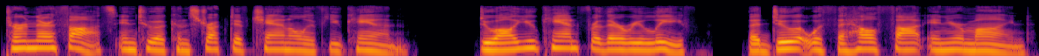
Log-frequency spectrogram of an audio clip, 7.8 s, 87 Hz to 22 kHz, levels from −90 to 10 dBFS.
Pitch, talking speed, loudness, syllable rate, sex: 160 Hz, 210 wpm, -18 LUFS, 4.9 syllables/s, female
